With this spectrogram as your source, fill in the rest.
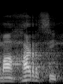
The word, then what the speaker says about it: महर्षि: महर्षि, तो हमने बताया आ के साथ जब री मिलेगा तो अर का उच्चारण होना चाहिए। ठीक है, अब देखो महर्षि जब कहते हो तो अर का उच्चारण होता है, महर्षि, अर्षि, महर्षि, तो इसका मतलब ये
